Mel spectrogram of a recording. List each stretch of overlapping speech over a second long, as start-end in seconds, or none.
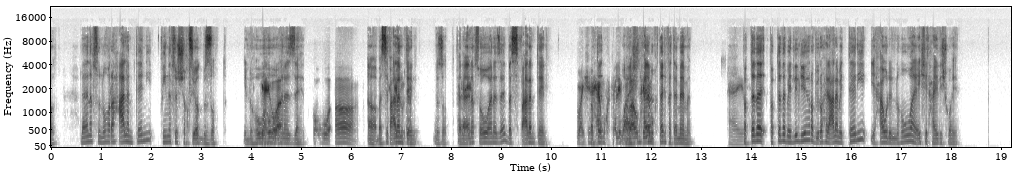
10.8-12.1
